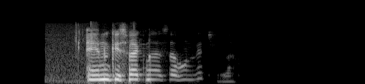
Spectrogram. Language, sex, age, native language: Icelandic, female, 50-59, Icelandic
